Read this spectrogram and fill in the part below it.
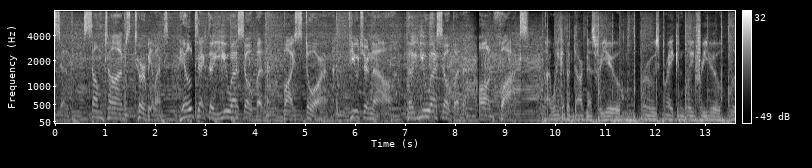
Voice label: promo men sports

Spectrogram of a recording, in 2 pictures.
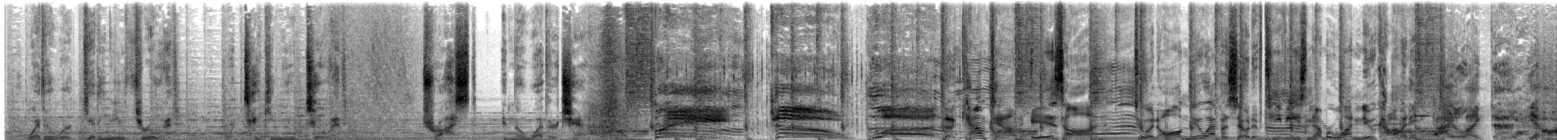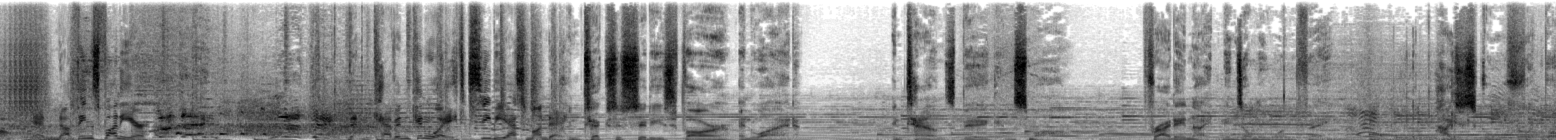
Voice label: promo male

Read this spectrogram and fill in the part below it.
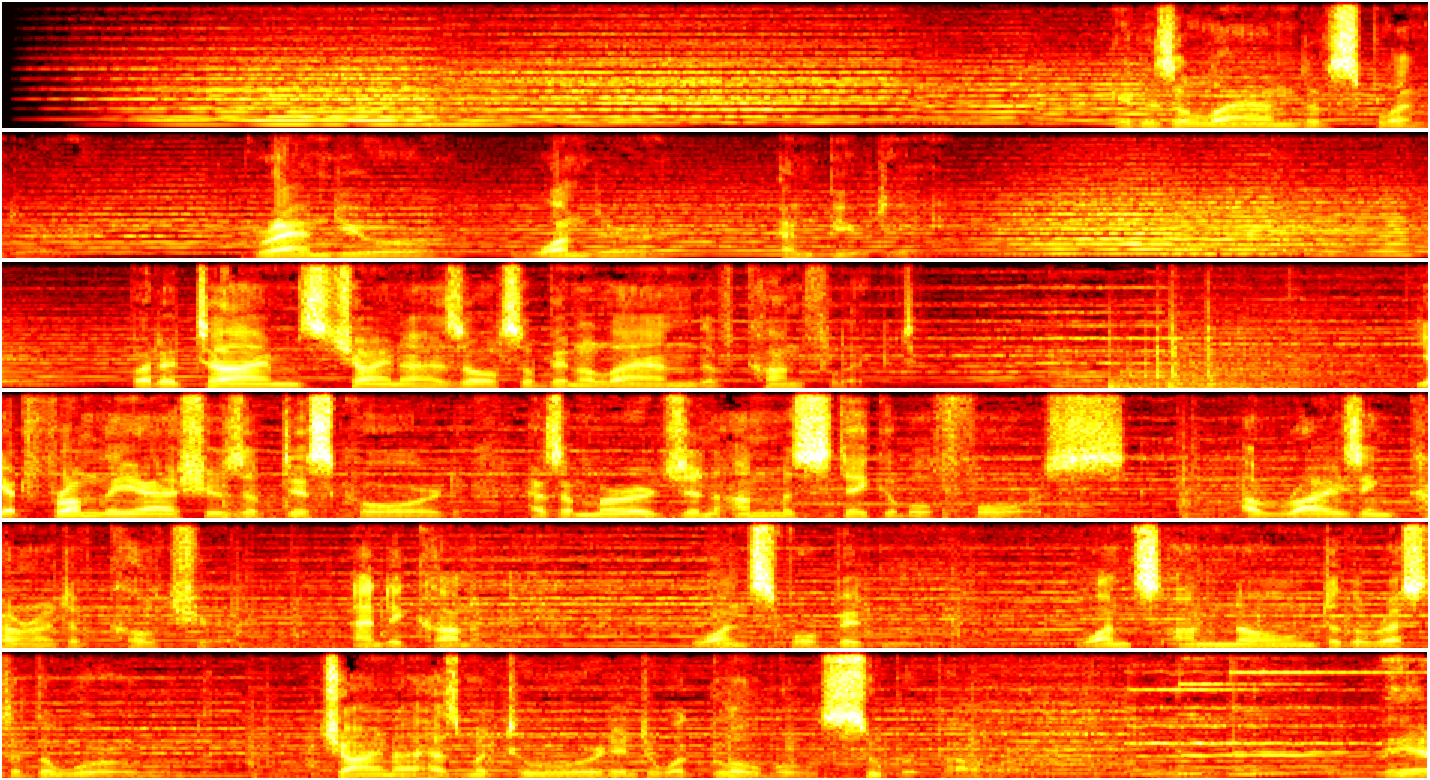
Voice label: narration

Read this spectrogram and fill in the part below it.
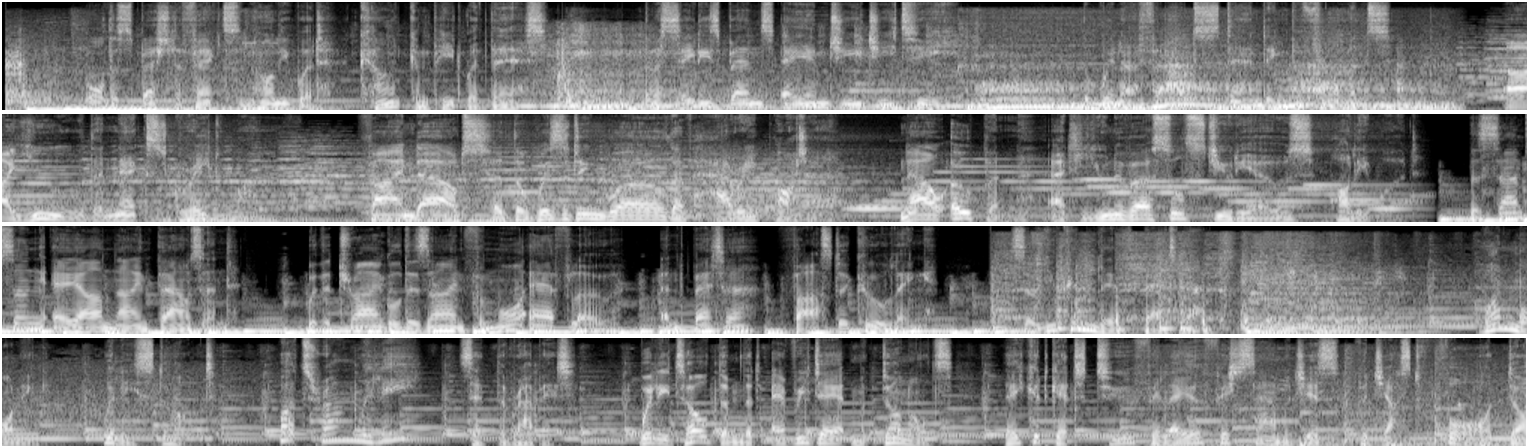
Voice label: languages male british

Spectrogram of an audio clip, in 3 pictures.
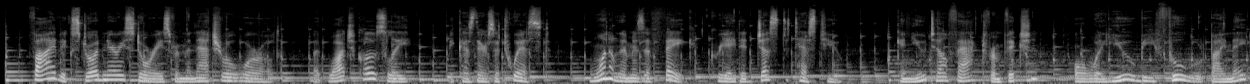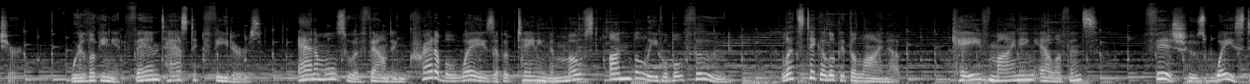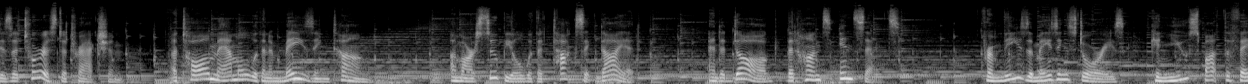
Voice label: narration

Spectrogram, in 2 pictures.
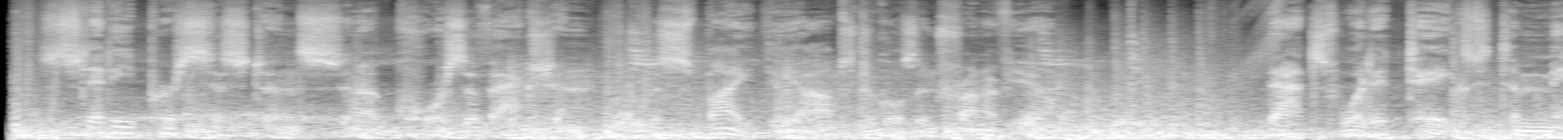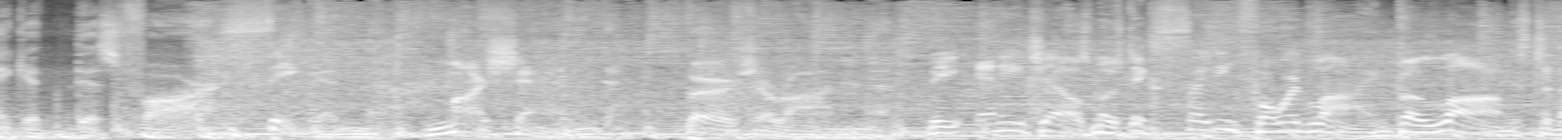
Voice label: promo sports; men

